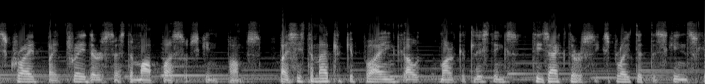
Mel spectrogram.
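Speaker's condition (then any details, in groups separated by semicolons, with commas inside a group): No condition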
